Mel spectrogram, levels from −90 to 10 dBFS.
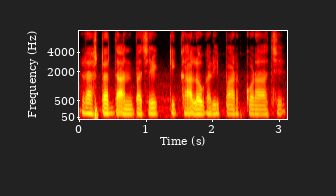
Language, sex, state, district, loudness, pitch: Bengali, male, West Bengal, Cooch Behar, -20 LUFS, 120 Hz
